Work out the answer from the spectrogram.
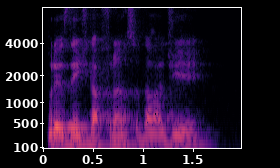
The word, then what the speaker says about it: Daladier: Escreve Daladier, pronuncia Daladier.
